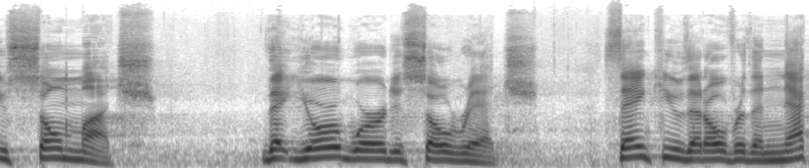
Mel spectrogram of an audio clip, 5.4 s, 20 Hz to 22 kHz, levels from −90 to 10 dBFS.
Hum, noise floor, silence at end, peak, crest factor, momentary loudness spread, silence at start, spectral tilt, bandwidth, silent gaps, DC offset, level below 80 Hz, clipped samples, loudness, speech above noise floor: none; -48 dBFS; 0 s; 0 dBFS; 16 dB; 14 LU; 0 s; -5 dB/octave; 19 kHz; none; under 0.1%; -56 dBFS; under 0.1%; -16 LUFS; 32 dB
